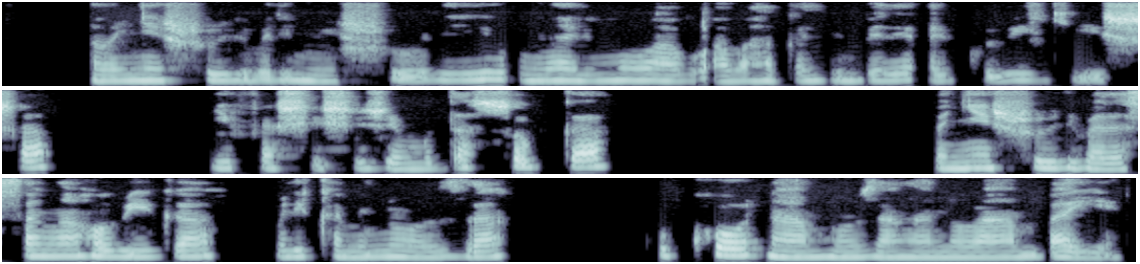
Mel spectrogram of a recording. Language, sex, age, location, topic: Kinyarwanda, female, 18-24, Huye, education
